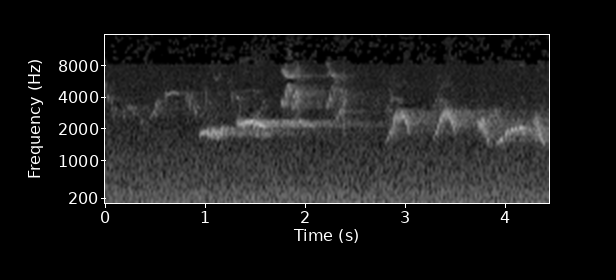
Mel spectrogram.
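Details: Common blackbird singing at night: a sustained fluty whistle leads into a burst of sharp high twitters, followed by several short, looping mellow notes.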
